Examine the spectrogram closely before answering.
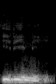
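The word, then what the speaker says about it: εἰρήνη: griego significa paz, Irene, pero la la lectura es Irini.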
